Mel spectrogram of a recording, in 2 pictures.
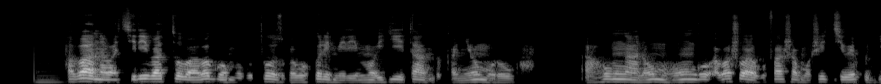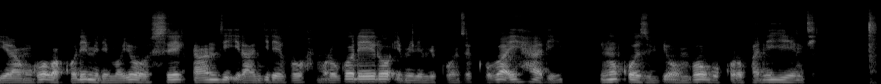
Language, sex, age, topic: Kinyarwanda, male, 18-24, education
